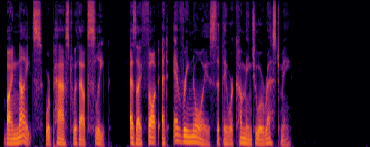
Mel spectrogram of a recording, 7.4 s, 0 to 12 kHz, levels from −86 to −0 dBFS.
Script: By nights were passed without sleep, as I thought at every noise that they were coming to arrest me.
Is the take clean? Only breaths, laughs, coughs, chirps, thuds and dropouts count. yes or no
yes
